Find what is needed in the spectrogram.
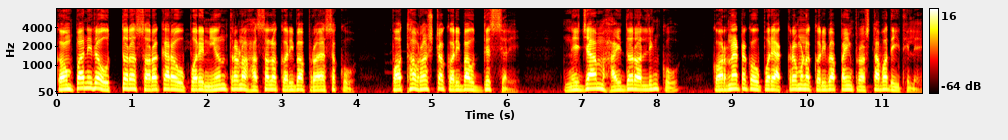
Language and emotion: Odia, neutral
